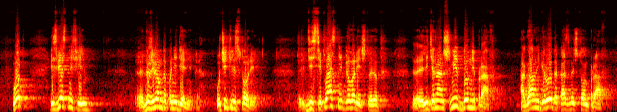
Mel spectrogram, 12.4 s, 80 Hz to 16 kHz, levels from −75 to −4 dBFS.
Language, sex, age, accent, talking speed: Russian, male, 60-79, native, 110 wpm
